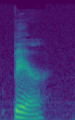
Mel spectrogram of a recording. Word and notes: bear: American English

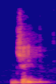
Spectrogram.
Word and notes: jape: British English

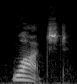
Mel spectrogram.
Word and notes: watched: American English

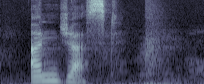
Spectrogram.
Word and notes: unjust: American English

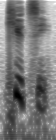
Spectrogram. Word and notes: cutesy: American English

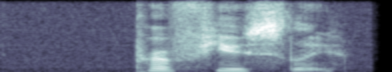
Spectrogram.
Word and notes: profusely: American English

